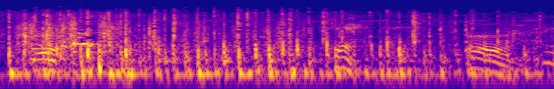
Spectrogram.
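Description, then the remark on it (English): Horse hooves clip-clop in a quick, steady rhythm, with voices talking over them the whole time. “Thank you for the horses”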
